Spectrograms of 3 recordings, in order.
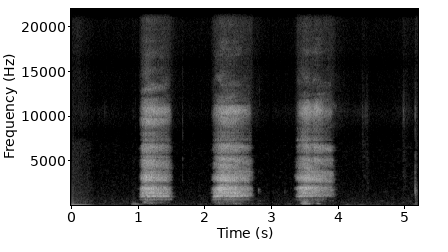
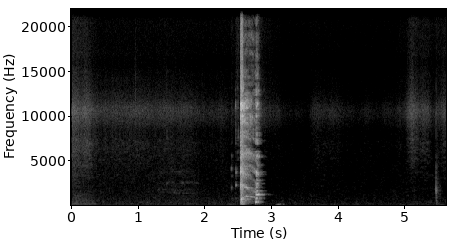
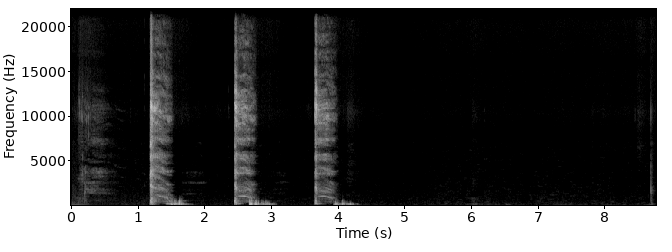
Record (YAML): exhalation_length: 5.2 s
exhalation_amplitude: 27573
exhalation_signal_mean_std_ratio: 0.45
cough_length: 5.6 s
cough_amplitude: 32768
cough_signal_mean_std_ratio: 0.17
three_cough_length: 8.8 s
three_cough_amplitude: 32768
three_cough_signal_mean_std_ratio: 0.22
survey_phase: beta (2021-08-13 to 2022-03-07)
age: 45-64
gender: Female
wearing_mask: 'No'
symptom_none: true
smoker_status: Never smoked
respiratory_condition_asthma: false
respiratory_condition_other: false
recruitment_source: REACT
submission_delay: 1 day
covid_test_result: Negative
covid_test_method: RT-qPCR
influenza_a_test_result: Negative
influenza_b_test_result: Negative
